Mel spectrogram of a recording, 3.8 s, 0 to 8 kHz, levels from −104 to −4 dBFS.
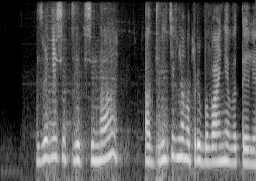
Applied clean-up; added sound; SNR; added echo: neural separator model SepFormer DNS4.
